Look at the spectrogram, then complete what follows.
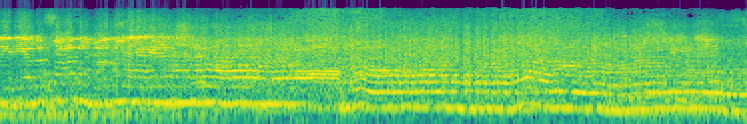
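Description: Autocross race cars' engines running hard at high revs, loud and steady, with the pitch dipping and climbing again about halfway through and once more a couple of seconds later.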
